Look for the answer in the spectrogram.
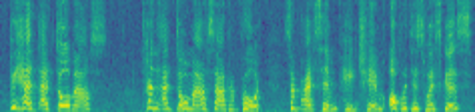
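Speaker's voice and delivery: high, loud string of furious commands; shrieked. A narrator's reading. Queen ordering the dormouse out of court, shrieking. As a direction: keep shrieking order after order. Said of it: "the queen shrieked out".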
